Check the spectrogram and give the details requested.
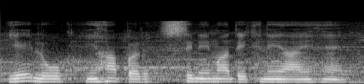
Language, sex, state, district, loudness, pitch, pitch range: Hindi, male, Bihar, Patna, -13 LUFS, 130 Hz, 120-130 Hz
